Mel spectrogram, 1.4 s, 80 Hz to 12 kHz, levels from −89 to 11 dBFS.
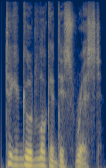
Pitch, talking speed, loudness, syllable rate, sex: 125 Hz, 295 wpm, -16 LUFS, 5.1 syllables/s, male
